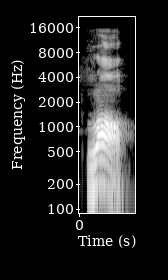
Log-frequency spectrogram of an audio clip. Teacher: را زبان کی نوک اور مقابل کے تالو سے ادا ہوتا ہے۔ را زبان کے اوپر بالمقابل تالو پر زبان لگتی ہے تو اسے را، آپ بول کر دیکھیں، را، اس سے را ادا ہوتی ہے۔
